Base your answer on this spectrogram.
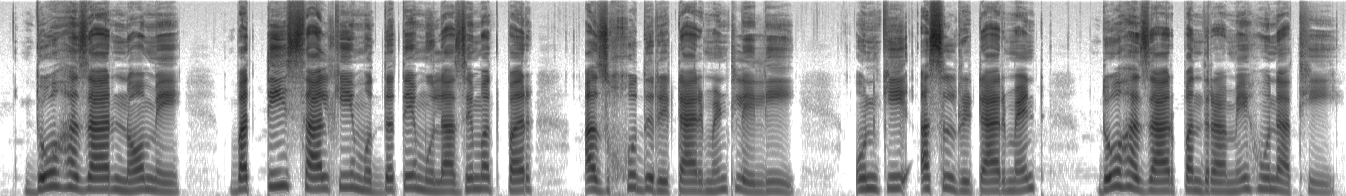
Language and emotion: Urdu, neutral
